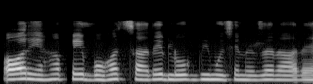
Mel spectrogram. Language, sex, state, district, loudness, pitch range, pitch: Hindi, female, Chhattisgarh, Raipur, -18 LUFS, 220-235 Hz, 225 Hz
